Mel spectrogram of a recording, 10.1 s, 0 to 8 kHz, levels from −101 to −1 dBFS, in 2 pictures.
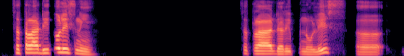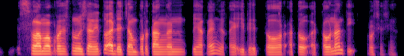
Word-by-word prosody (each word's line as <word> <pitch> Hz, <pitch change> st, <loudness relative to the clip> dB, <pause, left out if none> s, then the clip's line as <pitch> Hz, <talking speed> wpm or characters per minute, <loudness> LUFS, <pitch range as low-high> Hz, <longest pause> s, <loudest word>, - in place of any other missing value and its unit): Setelah 195 Hz, 0 st, +7 dB
ditulis 195 Hz, +1 st, +4 dB
nih? 135 Hz, -8 st, -2 dB, 1.8 s
Setelah 145 Hz, -2 st, +5 dB
dari 135 Hz, -1 st, 0 dB
penulis, 130 Hz, -, -2 dB, 0.2 s
eee, 120 Hz, -1 st, -3 dB, 0.5 s
selama 140 Hz, -1 st, +2 dB
proses 140 Hz, 0 st, -3 dB
penulisan 135 Hz, -2 st, -2 dB
itu -, -, -11 dB
ada 130 Hz, -, +2 dB
campur 130 Hz, +1 st, -5 dB
tangan 125 Hz, -1 st, -3 dB
pihak 125 Hz, -2 st, -8 dB
lain 145 Hz, +1 st, -7 dB
nggak? 120 Hz, -, -17 dB
Kayak 120 Hz, -, -10 dB
editor 115 Hz, 0 st, -6 dB
atau 125 Hz, -1 st, -6 dB
atau 125 Hz, -, -6 dB
nanti 165 Hz, +3 st, -5 dB, 0.2 s
prosesnya? 110 Hz, -3 st, -18 dB
135 Hz, 135 wpm, -22 LUFS, 125-150 Hz, 1.8 s, Setelah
